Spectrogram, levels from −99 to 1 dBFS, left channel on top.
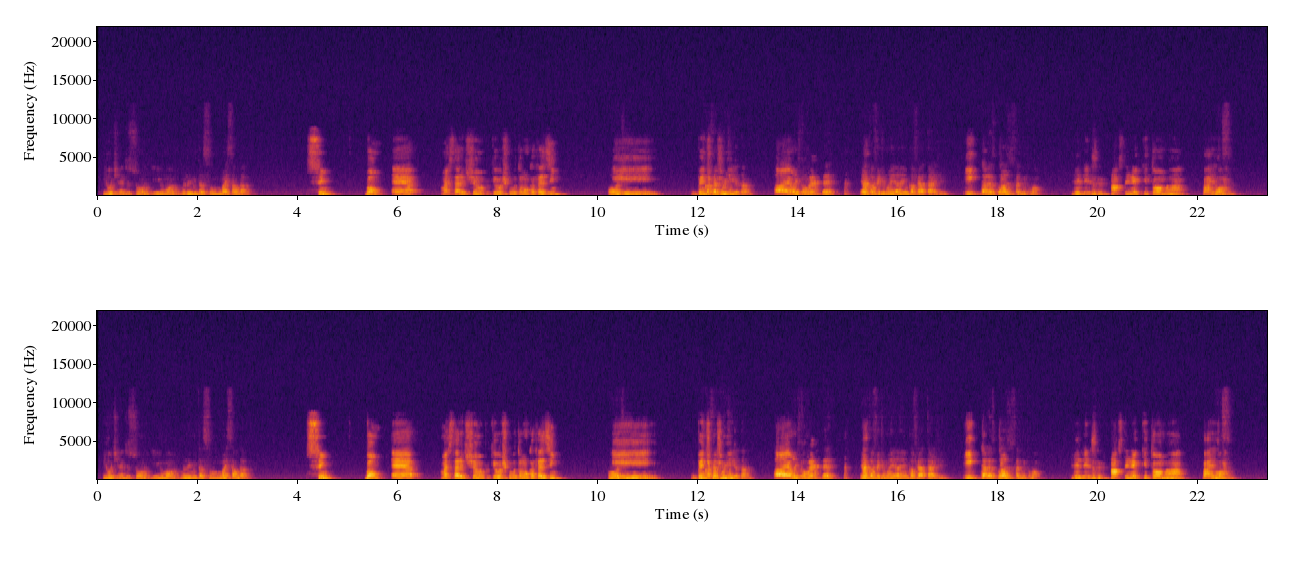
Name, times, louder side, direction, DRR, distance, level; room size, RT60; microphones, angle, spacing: voice 1, 0.0-3.0 10.2-10.7 12.0-13.0 13.9-14.7 15.3-17.0 17.6-18.8 19.9-20.2 22.3-22.7, right 1 dB, 20° right, 0.9 m, -28 dB
voice 2, 4.2-4.7 5.4-6.4 6.9-9.2 10.3-11.2 11.9-12.7 13.5-14.4 15.3-15.6 17.3-18.2 19.5-21.7 22.1-22.6, right 5 dB, 80° right, 0.4 m, -25 dB
2.2 x 2.1 x 3.2 m
head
